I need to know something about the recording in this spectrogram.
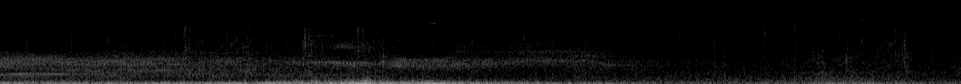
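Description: Footsteps crunch on a gravel floor.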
